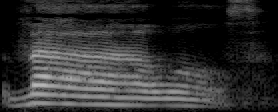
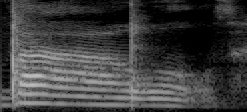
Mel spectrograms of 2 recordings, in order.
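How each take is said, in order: First: "Vowels" split into two beats, vow-els; "Vowels" clapped out in two parts; vowels split into syllables. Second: "vowels" said smoothly as one word; "vowels" said whole, without syllable breaks; vowels said in one beat. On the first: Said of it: "you could also do it this way". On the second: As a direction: say "vowels" straight through, no split. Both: Shown as a demonstration.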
